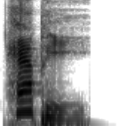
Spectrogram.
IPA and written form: ˈhæpi (happy)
